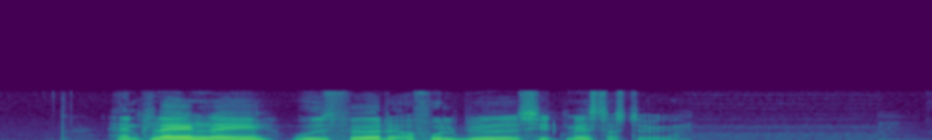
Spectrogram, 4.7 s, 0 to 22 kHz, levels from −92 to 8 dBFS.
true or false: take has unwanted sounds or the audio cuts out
false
